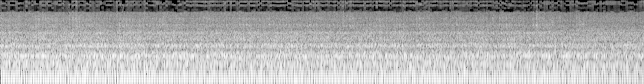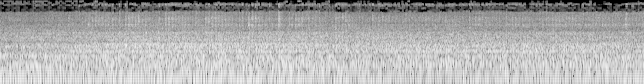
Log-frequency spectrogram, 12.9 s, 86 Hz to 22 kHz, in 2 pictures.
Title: Champion 11,000 inverter dual fuel Rough idle right out of the box. Lopes and won’t idle smoothly.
